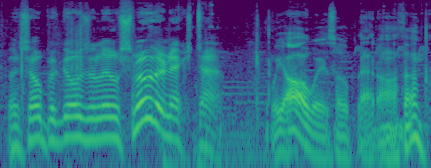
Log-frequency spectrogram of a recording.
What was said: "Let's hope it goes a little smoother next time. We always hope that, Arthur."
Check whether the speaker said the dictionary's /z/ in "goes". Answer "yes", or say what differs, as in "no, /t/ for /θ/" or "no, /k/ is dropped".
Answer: yes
